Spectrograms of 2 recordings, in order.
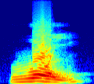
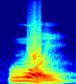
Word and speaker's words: voi: उसके लिए होगा वोई, VOI, वोई, इसको पढ़ेंगे वोई।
